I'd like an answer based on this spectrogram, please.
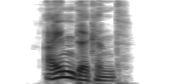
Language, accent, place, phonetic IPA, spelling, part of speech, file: German, Germany, Berlin, [ˈaɪ̯nˌdɛkn̩t], eindeckend, verb, De-eindeckend.ogg
- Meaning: present participle of eindecken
